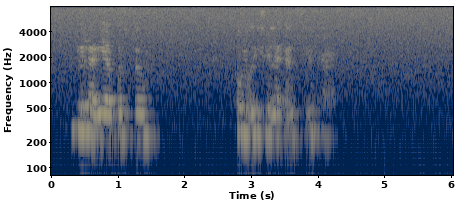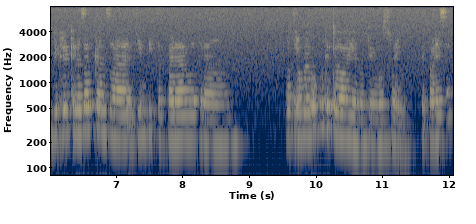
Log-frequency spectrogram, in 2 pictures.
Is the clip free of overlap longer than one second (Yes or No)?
Yes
